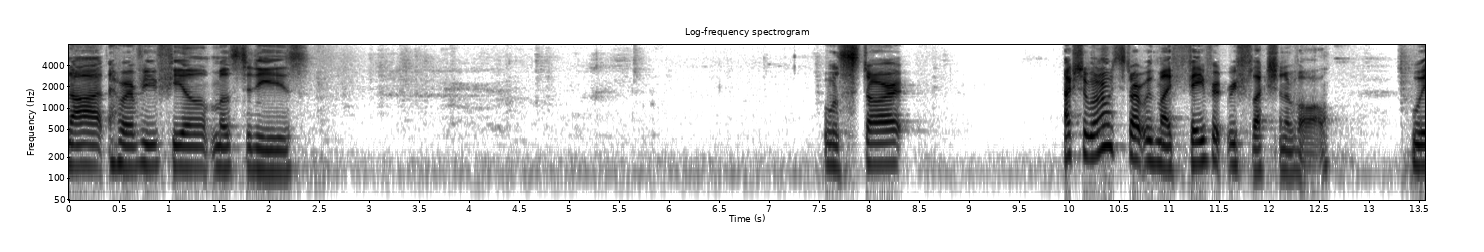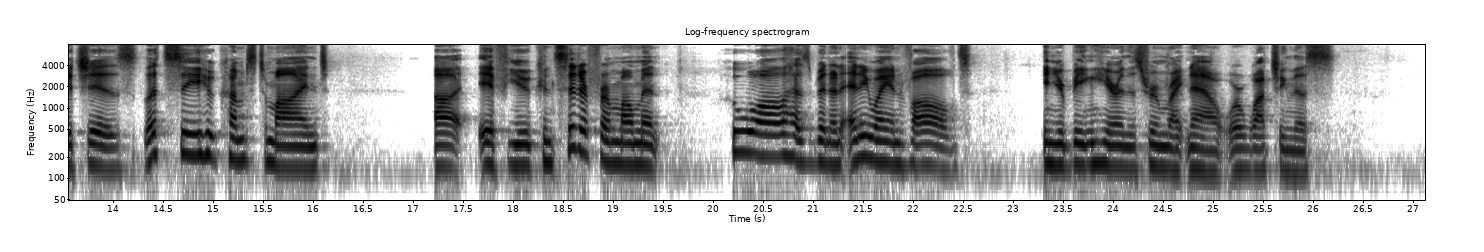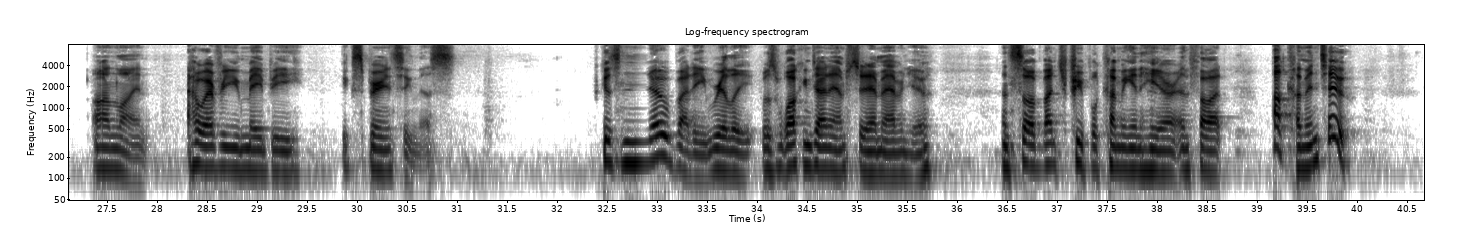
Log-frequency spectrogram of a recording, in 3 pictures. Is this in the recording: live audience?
yes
